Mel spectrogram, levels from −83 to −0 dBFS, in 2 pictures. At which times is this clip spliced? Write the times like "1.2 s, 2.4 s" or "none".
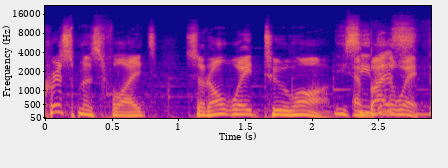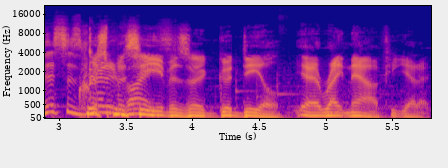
none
